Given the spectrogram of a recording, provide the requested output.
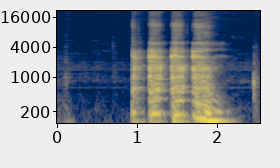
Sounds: Throat clearing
